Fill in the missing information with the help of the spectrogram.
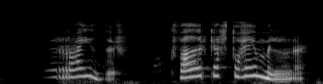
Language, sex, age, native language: Icelandic, female, 13, Icelandic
